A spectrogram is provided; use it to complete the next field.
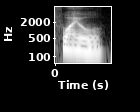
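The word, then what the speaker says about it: Fayal: of the group file the people that pronounce at FY all and put the accent on the first syllable we anchored in the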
